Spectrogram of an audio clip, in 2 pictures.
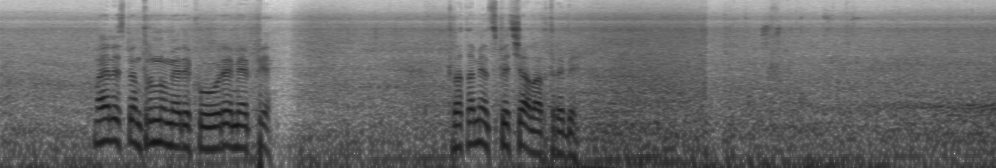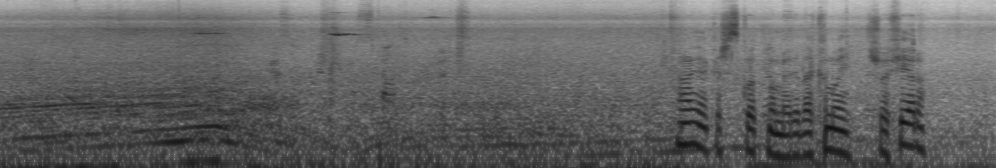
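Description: A man talks nearby in short bursts.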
